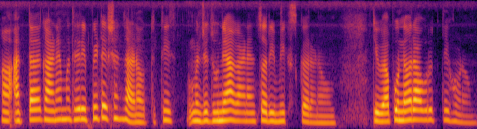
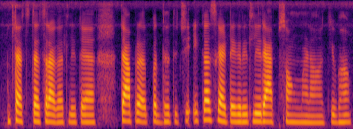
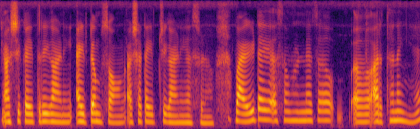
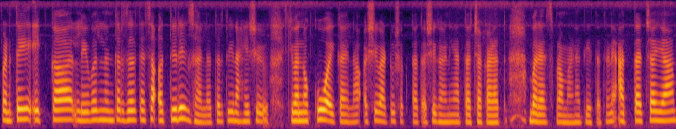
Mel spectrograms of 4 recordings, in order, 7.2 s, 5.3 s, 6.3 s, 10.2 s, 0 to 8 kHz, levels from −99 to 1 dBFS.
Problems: none marked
